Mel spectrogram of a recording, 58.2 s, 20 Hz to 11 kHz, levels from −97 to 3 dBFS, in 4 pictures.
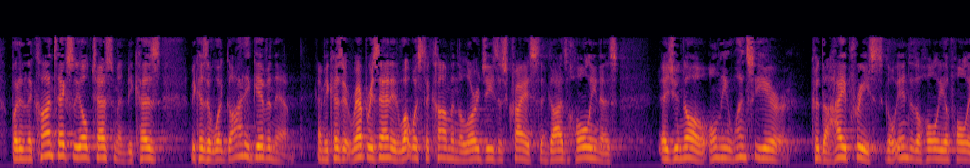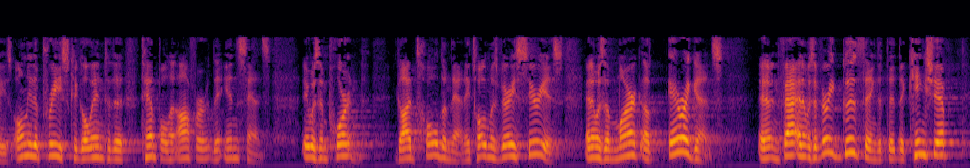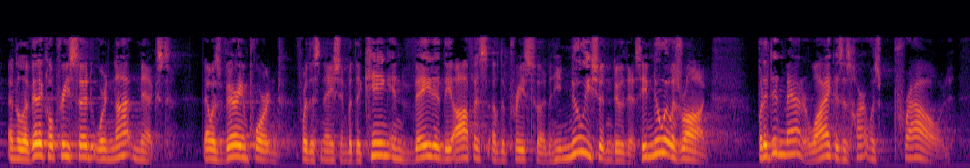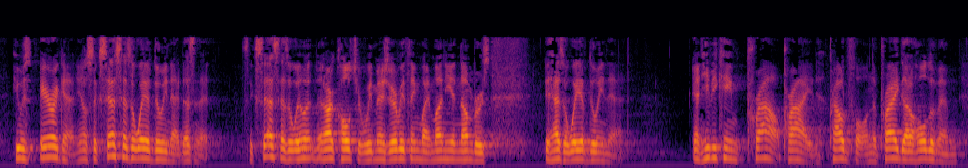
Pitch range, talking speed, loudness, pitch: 140-175 Hz, 195 wpm, -28 LUFS, 155 Hz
